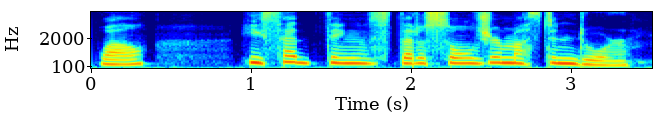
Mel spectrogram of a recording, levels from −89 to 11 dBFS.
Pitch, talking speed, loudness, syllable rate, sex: 225 Hz, 155 wpm, -16 LUFS, 4.3 syllables/s, female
